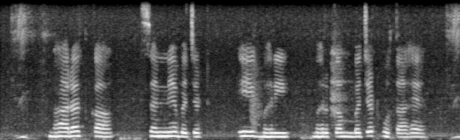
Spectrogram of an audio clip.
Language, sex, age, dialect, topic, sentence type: Hindi, male, 25-30, Hindustani Malvi Khadi Boli, banking, statement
